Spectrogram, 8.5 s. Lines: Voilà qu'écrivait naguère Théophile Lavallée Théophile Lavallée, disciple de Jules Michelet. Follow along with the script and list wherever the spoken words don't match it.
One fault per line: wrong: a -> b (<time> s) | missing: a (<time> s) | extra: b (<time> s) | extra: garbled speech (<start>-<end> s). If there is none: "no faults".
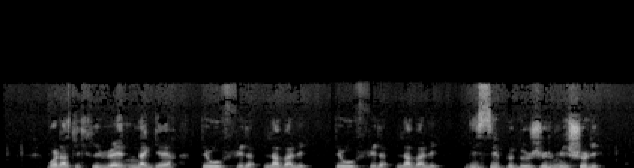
no faults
